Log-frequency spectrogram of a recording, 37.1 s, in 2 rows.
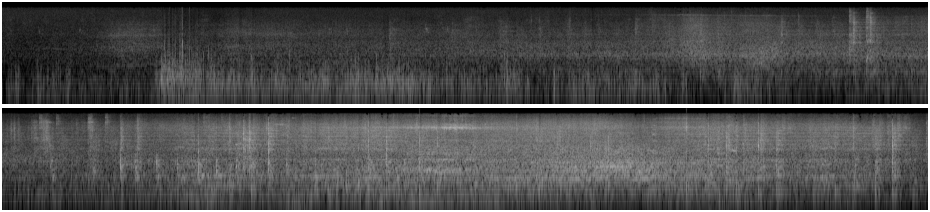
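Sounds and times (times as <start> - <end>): train wheels clicking over rail joints: 15.5 - 30.9, 32.1 - 37.0
high wheel squeal: 26.0 - 33.3.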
